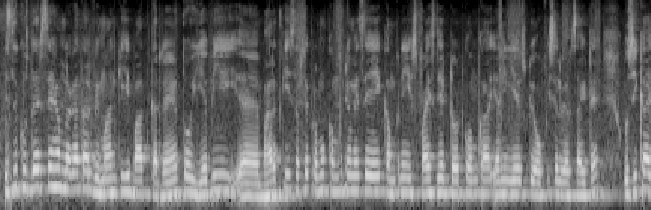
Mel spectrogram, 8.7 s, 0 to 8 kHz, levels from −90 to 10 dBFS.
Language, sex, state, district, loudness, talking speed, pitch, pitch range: Hindi, male, Uttar Pradesh, Varanasi, -14 LUFS, 240 wpm, 165 Hz, 155-185 Hz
